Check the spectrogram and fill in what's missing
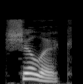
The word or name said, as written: shilluk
